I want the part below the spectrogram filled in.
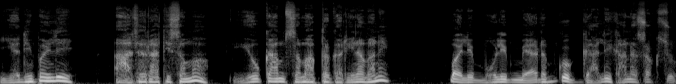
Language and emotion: Nepali, fearful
